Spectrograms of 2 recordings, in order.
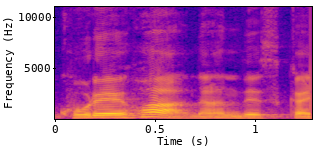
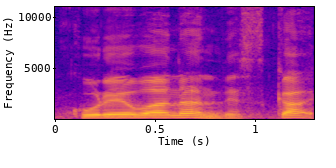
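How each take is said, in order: First: The particle is pronounced ha. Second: The particle is pronounced wa. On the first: The speaker calls it wrong. "이게 아니라" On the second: The speaker calls it right. "조사로 쓸 때는 하가 와로 된다"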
